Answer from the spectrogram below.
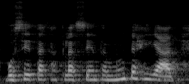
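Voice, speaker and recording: A woman's voice: mid-range voice, fairly even intonation, fast talker, mellow. A middle-aged woman telling her own life story as a testimony, emotional and acting out what others said. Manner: emotional, quotes others' speech, pleading religious tone.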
